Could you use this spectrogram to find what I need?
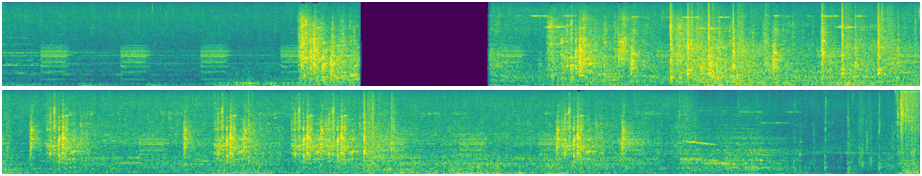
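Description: Rain falls steadily.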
